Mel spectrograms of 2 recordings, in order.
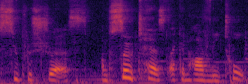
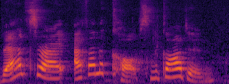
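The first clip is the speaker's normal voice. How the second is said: put-on high, swooping mean-girl voice; 5 semitones higher, 6 dB louder than usual. Voicing a character and slipping into a stereotypical blonde mean girl voice. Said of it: "stereotypical blonde mean girl".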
